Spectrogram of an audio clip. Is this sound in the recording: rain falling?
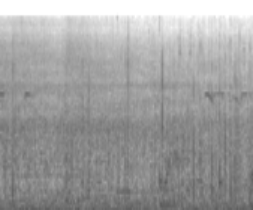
yes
